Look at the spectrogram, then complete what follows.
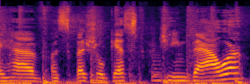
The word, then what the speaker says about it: Baur: And I'm so excited today because I have a special guest, Jean Baur, rhymes with flower.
